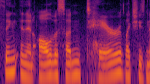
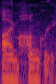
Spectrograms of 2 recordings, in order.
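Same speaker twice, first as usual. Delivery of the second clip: put-on dark voice, quieter; 3 semitones lower, 8 dB quieter than usual. Retelling a phrase he said on the phone, in a dark voice. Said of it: "in a dark voice".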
